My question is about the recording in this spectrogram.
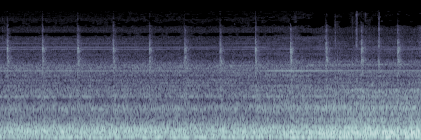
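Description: Fuel-burning parking heater running: a steady low rumble of combustion from its flexible exhaust pipe, with an even light ticking about three times a second from its fuel dosing pump.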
